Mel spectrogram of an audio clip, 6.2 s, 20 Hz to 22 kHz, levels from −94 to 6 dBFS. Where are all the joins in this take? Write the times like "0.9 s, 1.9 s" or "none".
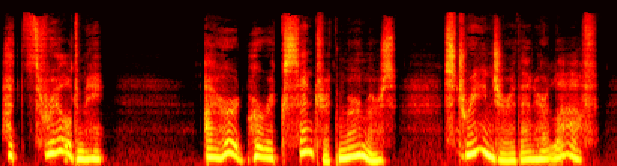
2.5 s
